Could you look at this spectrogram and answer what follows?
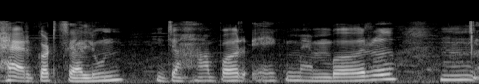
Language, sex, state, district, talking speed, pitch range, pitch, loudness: Hindi, female, Madhya Pradesh, Dhar, 90 wpm, 165-190 Hz, 175 Hz, -20 LUFS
